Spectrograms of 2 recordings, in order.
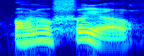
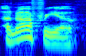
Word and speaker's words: Onofrio: so penalty taking it onofrio and i know that's not how you say it that's how i say it he scores i just knew somebody with that last name so i know how to say it an offer yo i like my saying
